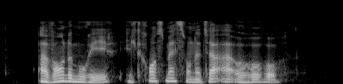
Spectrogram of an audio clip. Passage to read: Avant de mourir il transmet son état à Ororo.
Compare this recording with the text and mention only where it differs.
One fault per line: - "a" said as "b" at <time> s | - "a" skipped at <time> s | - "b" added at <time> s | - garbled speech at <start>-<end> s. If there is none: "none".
none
